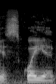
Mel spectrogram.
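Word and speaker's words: Escuella: It's not Javier Skua, it's Javier Skua cuz these two L's make a Y sound.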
